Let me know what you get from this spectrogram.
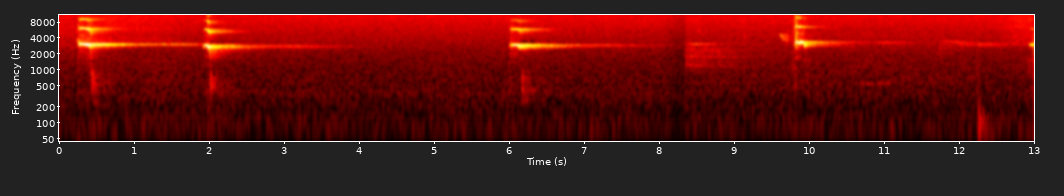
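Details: Wild sika deer whistling near Dobroplesy, Krasny Bor, 3 October 2015, reacting to danger and calling to one another: five piercing high whistles, each a sudden onset with a short trailing fade, spaced two to four seconds apart in a quiet setting.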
